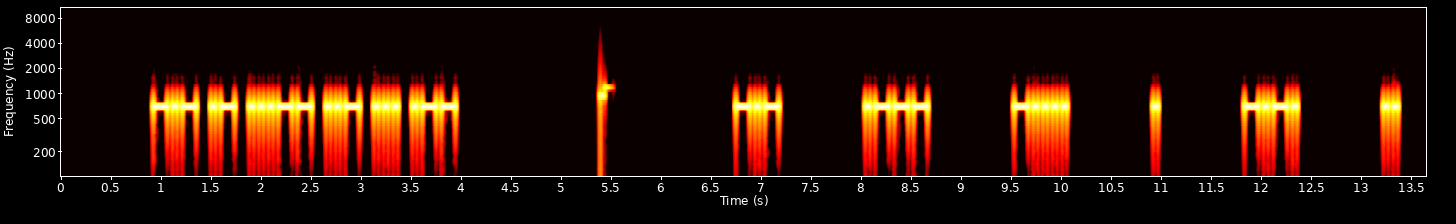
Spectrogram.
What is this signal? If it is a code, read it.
Morse code, heard as a keyed tone, about 25 wpm, spaced as for 13 wpm, 700 Hz. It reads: KA3USW KJ6ECI
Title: USA Call Signs - 6 Characters - 6x Character Spacing - 25wpm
